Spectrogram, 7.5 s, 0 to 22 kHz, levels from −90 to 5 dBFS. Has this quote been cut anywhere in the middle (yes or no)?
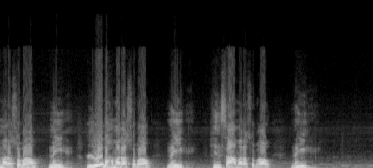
no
